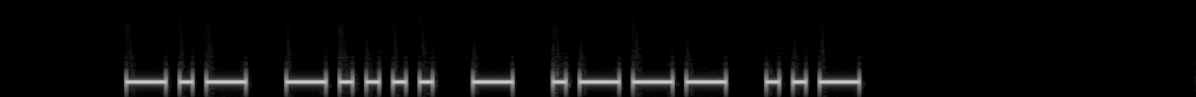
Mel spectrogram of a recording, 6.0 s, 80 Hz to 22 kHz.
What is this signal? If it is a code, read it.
Morse code, heard as a keyed tone, about 18 wpm, 700 Hz. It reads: K6TJU
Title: Speed Racing - USA 1x3 Call Signs 15wpm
